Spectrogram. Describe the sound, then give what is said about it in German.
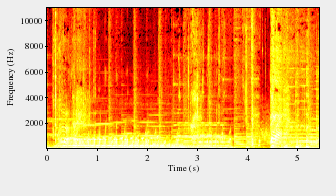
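Several people gargle and gurgle through a mouthful of a liquid mixture containing birch sugar, ending in a sudden wet burst as it's spat out, with voiced sounds mixed in throughout. “Okay, wir spucken kurz aus”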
